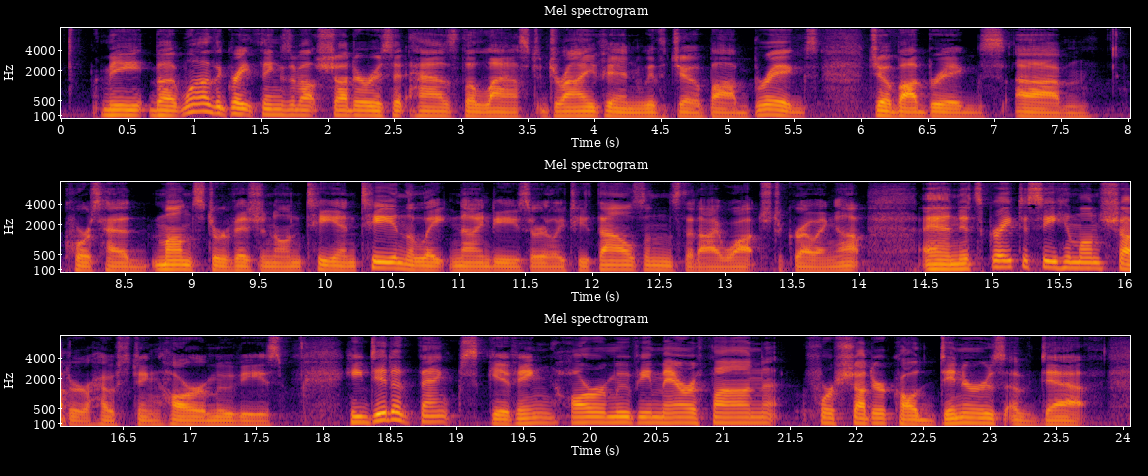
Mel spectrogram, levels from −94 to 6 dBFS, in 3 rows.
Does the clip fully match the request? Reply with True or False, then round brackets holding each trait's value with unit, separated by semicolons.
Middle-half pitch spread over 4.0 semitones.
True (5.2 semitones)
